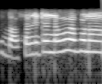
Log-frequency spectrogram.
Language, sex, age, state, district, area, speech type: Odia, female, 45-60, Odisha, Jajpur, rural, conversation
